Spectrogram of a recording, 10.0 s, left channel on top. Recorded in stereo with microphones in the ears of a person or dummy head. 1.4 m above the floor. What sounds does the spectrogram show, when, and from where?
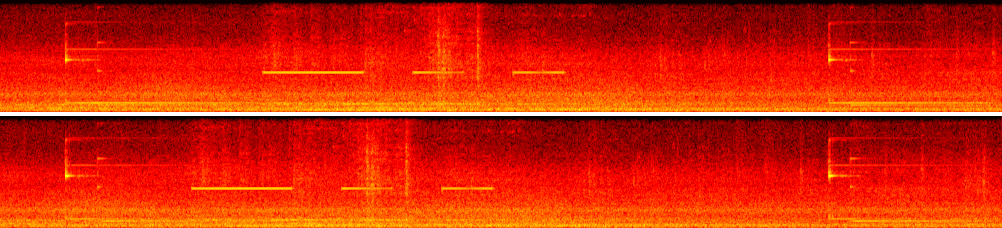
0.7 s a doorbell: centre (ahead or behind), 1.6 m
